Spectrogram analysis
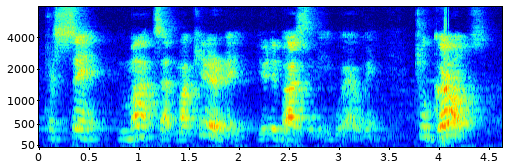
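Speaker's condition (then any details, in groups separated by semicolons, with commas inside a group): No condition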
